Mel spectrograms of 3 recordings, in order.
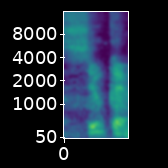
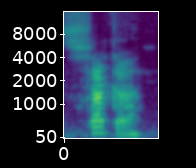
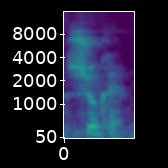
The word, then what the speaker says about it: Suka: I thought it was Suka, not Sucka. Sucker. S-U-K. I always assumed it was a C or something in there. No, Suka. That's how you spell it. Suka.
